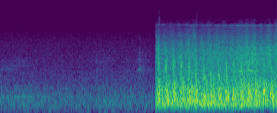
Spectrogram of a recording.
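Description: A near-silent pause, then about a second in the rotor and engine noise of a military helicopter coming in to land cuts in abruptly and loud, a rapid chop over a steady rush.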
